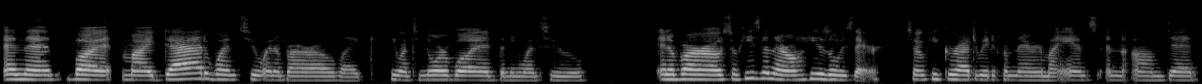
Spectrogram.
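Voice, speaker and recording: A young woman from Delaware County, Pennsylvania, a dancer and podcaster with a Delco Philadelphia-area accent, chats as a guest in a casual interview. She's loud and talkative, sprinkling in lots of "like," with a mid-range voice, fairly even intonation, and moderate pace. Her tone is clean, though the audio sounds dull.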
